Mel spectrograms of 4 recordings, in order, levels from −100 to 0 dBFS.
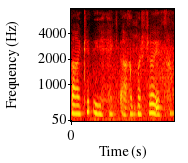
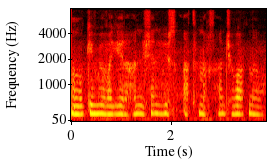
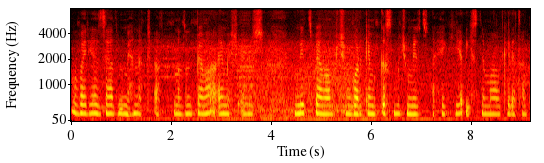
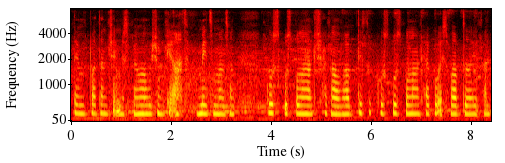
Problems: constant background noise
